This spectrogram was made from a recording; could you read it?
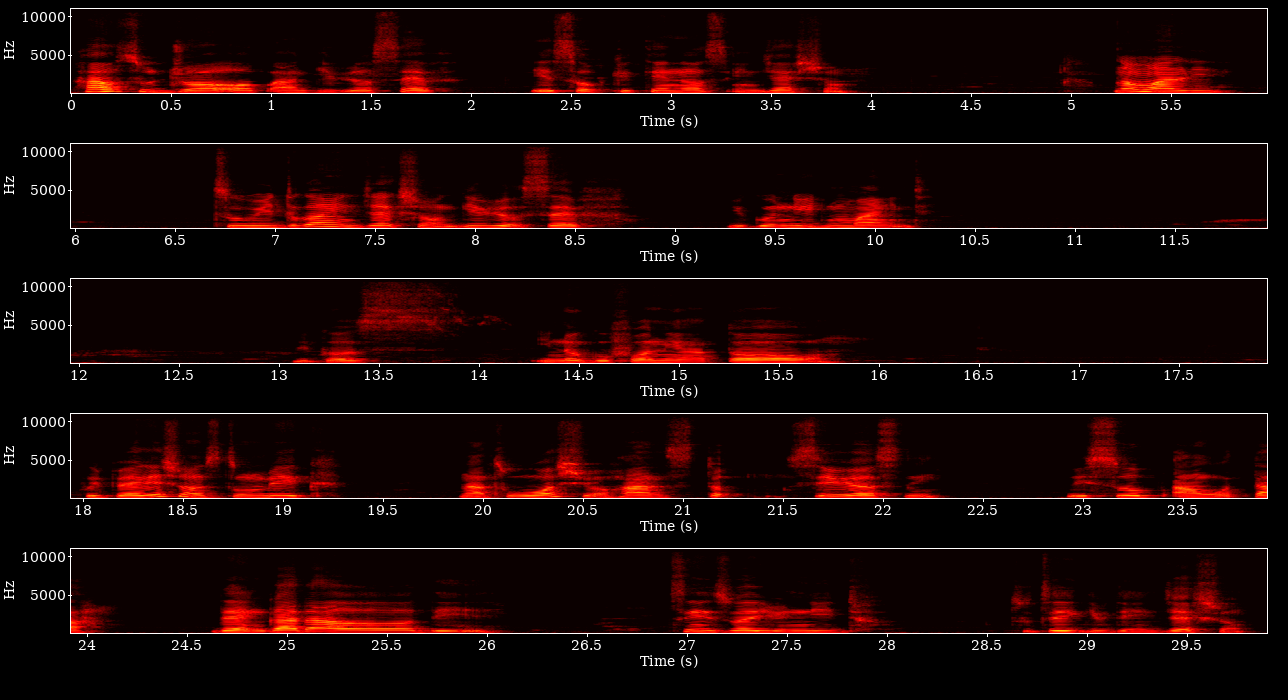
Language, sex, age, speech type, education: Nigerian Pidgin, female, 15-29, spontaneous, tertiary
